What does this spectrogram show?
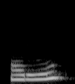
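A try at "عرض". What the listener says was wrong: नहीं, वो पेश नहीं है, वो जज्म है।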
